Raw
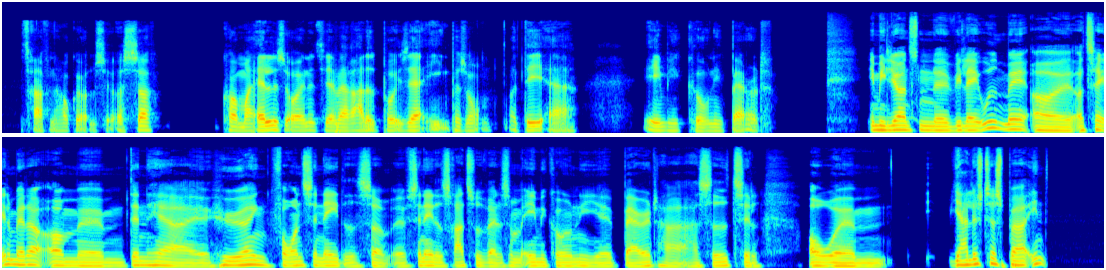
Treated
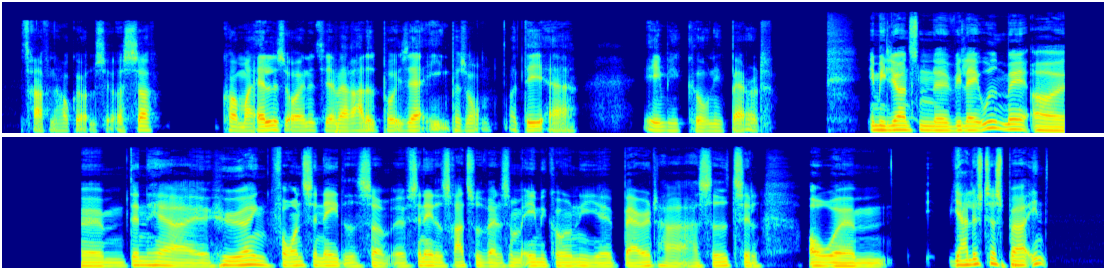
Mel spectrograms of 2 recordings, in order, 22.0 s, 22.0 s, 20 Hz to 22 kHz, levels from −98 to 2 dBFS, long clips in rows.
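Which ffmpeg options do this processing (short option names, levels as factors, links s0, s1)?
-filter_complex "[0:a]asplit=3[s0][s1][s2];[s0]atrim=end=10.62,asetpts=PTS-STARTPTS,afade=t=out:st=10.616:d=0.004:c=hsin[s3];[s1]atrim=start=10.62:end=11.81,asetpts=PTS-STARTPTS,volume=0[s4];[s2]atrim=start=11.81,asetpts=PTS-STARTPTS,afade=t=in:d=0.004:c=hsin[s5];[s3][s4][s5]concat=n=3:v=0:a=1"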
